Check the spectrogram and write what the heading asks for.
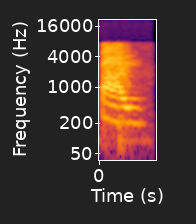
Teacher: um exemplo aqui de som oral na palavra pai, sai apenas pela boca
